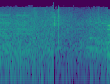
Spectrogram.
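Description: A pitched baseball pops into a catcher's leather mitt.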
